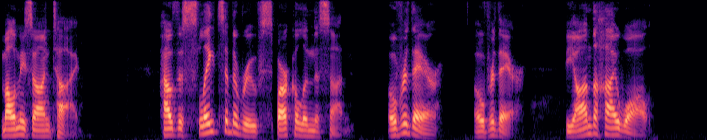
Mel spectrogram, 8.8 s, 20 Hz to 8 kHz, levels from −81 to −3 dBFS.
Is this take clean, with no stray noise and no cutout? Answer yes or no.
yes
